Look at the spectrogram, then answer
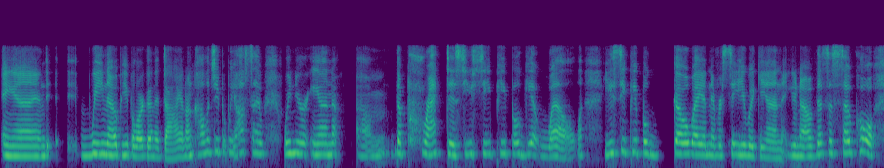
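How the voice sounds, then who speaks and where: This woman talks at a moderate pace in a Tennessee accent. Her pitch sits fairly high, with ordinary variation. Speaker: oncology nurse practitioner. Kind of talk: podcast interview.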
